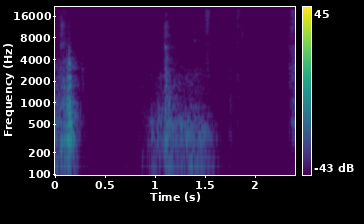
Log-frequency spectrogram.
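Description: A drawer that was sticking is pushed shut, making a short knock, then a scraping slide lasting about half a second and a soft final bump, close and fairly quiet with no talk.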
